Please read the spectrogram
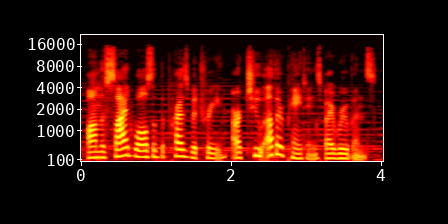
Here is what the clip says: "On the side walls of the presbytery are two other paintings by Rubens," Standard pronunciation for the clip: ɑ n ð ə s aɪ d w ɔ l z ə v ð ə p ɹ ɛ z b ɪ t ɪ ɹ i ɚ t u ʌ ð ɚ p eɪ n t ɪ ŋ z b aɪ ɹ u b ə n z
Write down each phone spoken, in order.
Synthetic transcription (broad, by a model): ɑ n ð ə s aɪ d w ɔ l z ə v ð ə p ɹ ɛ z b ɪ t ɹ i ɚ t u ʌ ð ɚ p eɪ n t ɪ ŋ z b aɪ ɹ u b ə n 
